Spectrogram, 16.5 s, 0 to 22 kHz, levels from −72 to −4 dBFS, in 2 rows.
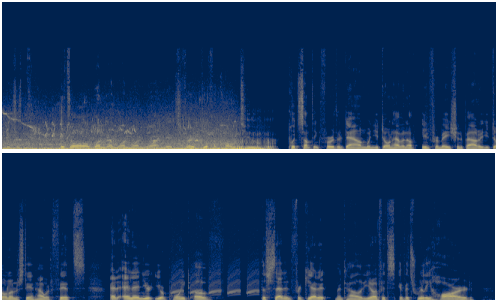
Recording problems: animal sounds; very loud; until 4.5 s; 4 dB above the speech
alarm; faint; from 11 to 13 s; peak 15 dB below the speech

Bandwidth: 15 kHz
